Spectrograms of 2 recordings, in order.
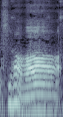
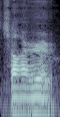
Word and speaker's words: Charr: You said Charr. It's Charr. Fine.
